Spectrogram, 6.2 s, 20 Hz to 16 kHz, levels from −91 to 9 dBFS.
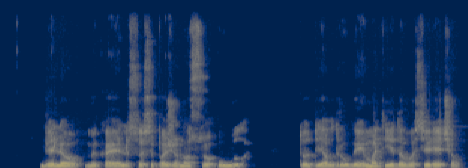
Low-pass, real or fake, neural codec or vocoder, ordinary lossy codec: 14.4 kHz; fake; vocoder, 48 kHz, 128 mel bands, Vocos; AAC, 96 kbps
